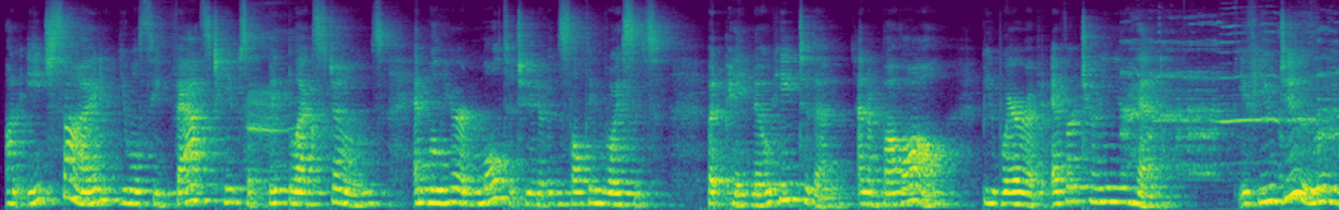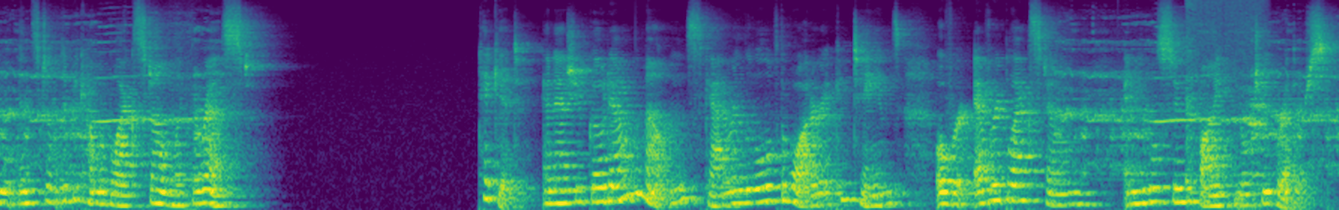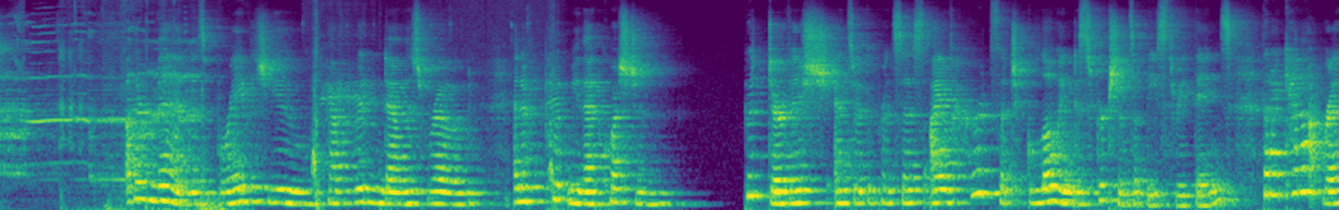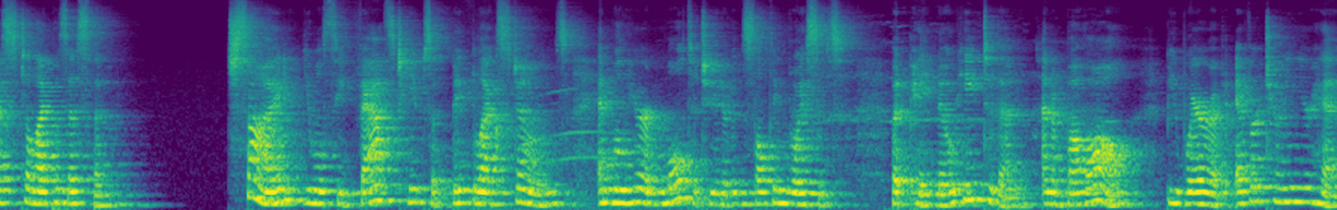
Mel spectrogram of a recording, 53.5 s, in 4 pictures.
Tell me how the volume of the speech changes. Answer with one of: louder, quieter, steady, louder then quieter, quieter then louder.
steady.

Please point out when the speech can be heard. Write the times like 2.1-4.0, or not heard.
0.0-16.0, 18.1-26.8, 28.0-33.5, 34.2-41.4, 42.5-53.4.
